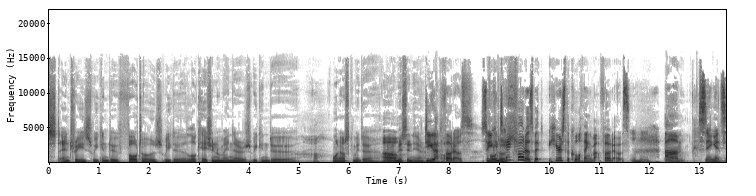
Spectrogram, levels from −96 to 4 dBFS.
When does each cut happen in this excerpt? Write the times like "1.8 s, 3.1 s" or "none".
2.5 s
